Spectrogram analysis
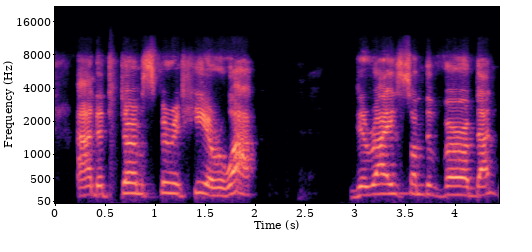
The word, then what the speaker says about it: Ruach: Ruach, that's how it is pronounced.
